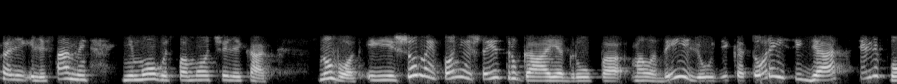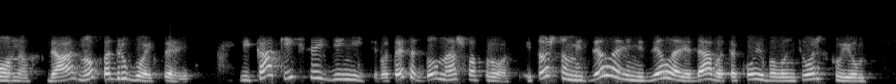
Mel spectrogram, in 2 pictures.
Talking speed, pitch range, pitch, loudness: 160 wpm, 185-300 Hz, 220 Hz, -17 LUFS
